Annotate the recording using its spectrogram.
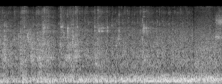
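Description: Walk-in freezer's refrigeration fans running with a loud, steady mechanical noise.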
